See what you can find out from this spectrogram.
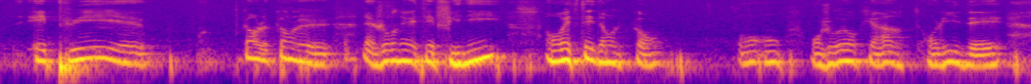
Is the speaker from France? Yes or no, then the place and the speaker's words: yes; France; Oh, mais je ne parle pas un mot d'anglais. Non, quand on est français, on ne parle pas l'anglais.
